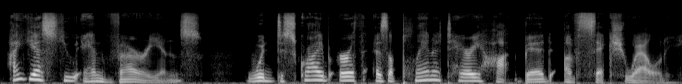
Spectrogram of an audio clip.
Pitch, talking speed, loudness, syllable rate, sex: 125 Hz, 115 wpm, -21 LUFS, 4.1 syllables/s, male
